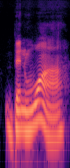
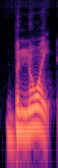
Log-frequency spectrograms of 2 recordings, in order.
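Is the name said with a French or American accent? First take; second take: French; American. First: The name is said with a French pronunciation. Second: The name is said with an American pronunciation.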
